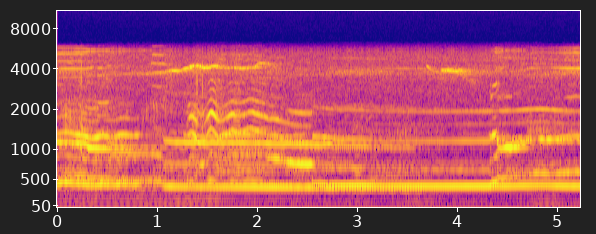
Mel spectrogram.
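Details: Wolves howling at Bays Mountain Park in Kingsport, Tennessee: long sustained tones overlapping in chorus, one steady low howl held while higher voices slide and waver above it, with a brief pitch jump near the end.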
